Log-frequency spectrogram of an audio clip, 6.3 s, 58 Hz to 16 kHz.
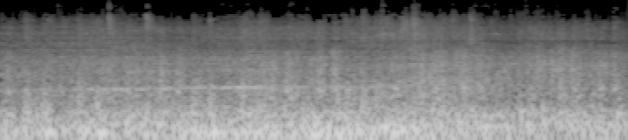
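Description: A Korail Class 351000 electric multiple unit departing, its cars rolling past with a steady low rumble of wheels on rail, a faint steady motor whine in the first half.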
